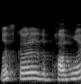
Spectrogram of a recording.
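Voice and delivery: slightly high, words mushed while chewing food. Speaker moves the meeting on to the public, talking while chewing. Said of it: "sorry i'm chewing".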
